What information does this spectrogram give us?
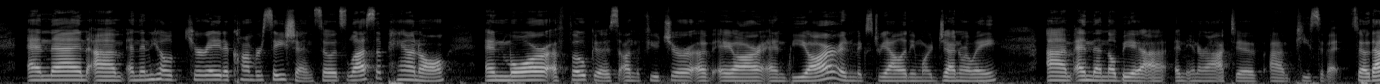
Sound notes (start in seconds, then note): none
